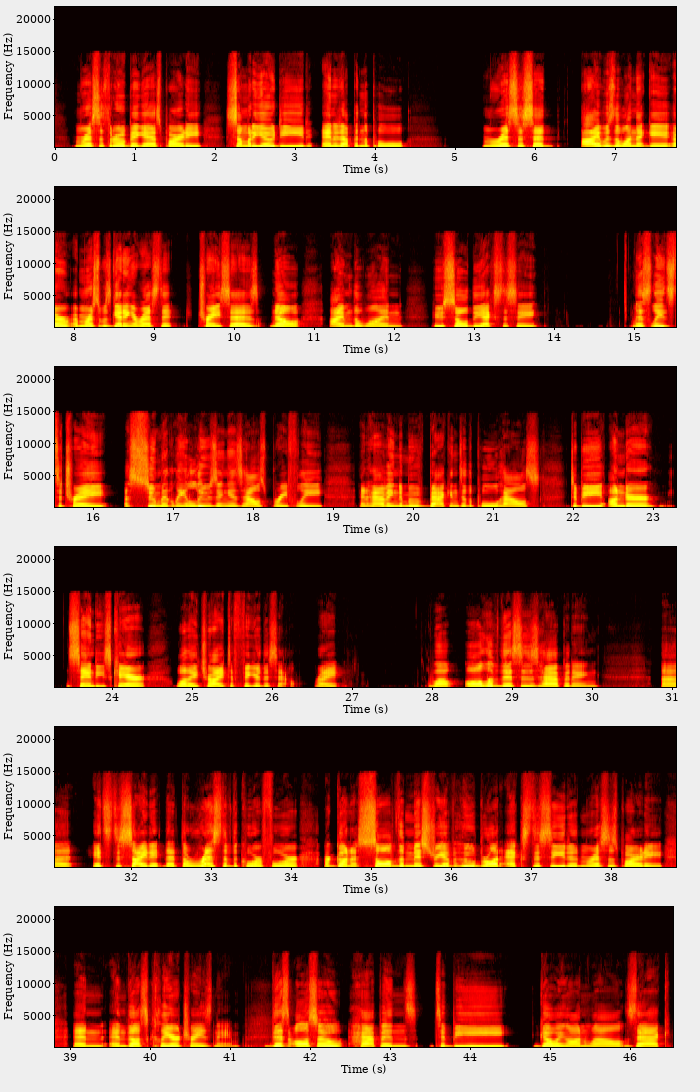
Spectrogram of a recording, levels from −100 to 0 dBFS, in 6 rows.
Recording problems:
none

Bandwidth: 14.5 kHz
